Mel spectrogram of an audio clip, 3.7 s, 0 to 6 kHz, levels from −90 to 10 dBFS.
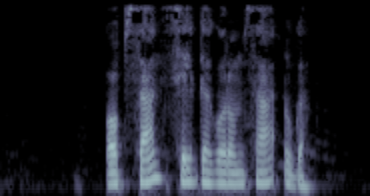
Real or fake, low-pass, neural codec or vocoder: real; 5.4 kHz; none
